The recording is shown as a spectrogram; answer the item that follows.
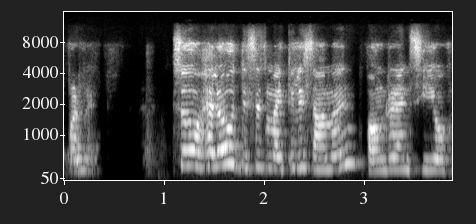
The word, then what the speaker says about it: Maithilee: If you want to remember, easy remember is to think about mighty Thor. So Maithilee, that kind of Maithilee, but it's Maithilee.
